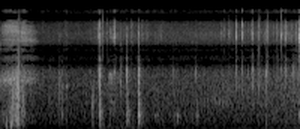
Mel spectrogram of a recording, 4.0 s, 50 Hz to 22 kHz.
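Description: Fingers handling a Nokia 1100's plastic body and BL-5C battery, making faint scattered clicks and small scrapes as the battery is worked out of its compartment. A short rush of noise comes at the start.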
